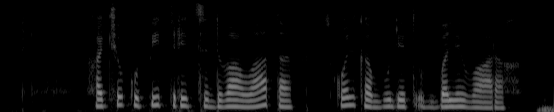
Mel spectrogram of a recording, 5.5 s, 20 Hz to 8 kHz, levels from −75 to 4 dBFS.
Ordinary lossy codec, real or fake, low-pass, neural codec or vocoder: MP3, 48 kbps; fake; 7.2 kHz; codec, 16 kHz, 2 kbps, FunCodec, trained on Chinese and English, 25 frames a second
